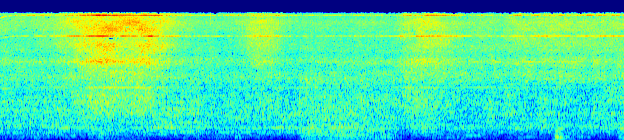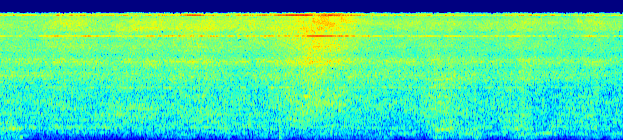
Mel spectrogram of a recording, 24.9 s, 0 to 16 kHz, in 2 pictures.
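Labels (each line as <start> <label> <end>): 0.0 A vacuum cleaner running continuously with a constant pitch and varying loudness. 24.9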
